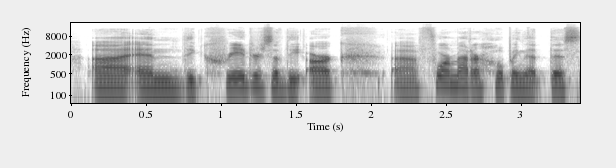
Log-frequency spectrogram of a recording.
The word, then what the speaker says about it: ARC: That's called the ARC 1.2. It's spelled like arch, but it's pronounced like arc.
